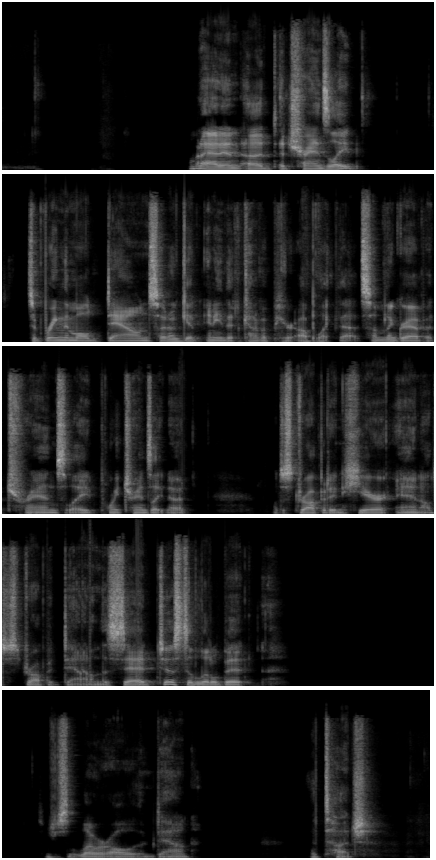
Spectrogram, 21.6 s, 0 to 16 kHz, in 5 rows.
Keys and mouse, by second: 0.2-0.9 drag, 1.7 middle click, 2.3 click, 3.3 click, 3.8 click, 4.3 click, 7.4 shift+a, 12.5-19.6 drag, 19.9 click.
